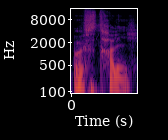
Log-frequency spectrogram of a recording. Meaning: Australia (a country consisting of a main island, the island of Tasmania and other smaller islands, located in Oceania; historically, a collection of former colonies of the British Empire)
- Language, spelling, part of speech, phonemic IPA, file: French, Australie, proper noun, /os.tʁa.li/, Fr-Australie.ogg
